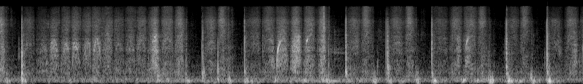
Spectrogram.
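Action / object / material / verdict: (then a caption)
scrape / leather ankle boot rubbed with a cotton cloth / leather / none. A gloved hand pulls a yellow cotton shine cloth taut and buffs the toe of a tan leather ankle boot held in a shoe-shine stand, working it back and forth in rapid strokes. The result is a steady, dry rubbing and swishing with many quick strokes, each carrying a low body and a bright, hissy edge.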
